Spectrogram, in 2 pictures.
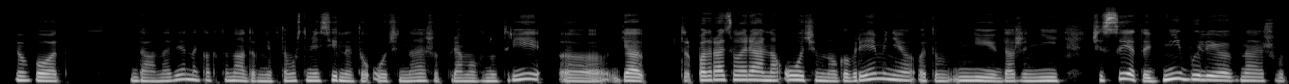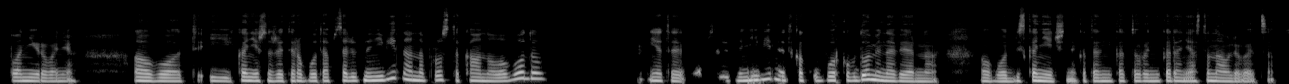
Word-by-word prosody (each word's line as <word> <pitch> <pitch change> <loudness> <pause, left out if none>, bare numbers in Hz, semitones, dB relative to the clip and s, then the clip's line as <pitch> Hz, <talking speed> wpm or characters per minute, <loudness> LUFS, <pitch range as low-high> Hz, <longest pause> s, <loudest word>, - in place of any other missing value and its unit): ну 190 -2 +2
вот. 165 -2 +3 0.7
Да, 165 -2 -1
наверное, 205 +8 0
как-то 185 -1 -7
надо 170 -3 0
мне, 150 -1 -2
потому 165 +3 -3
что 175 +1 -6
меня 170 0 +3
сильно 170 0 +1
это 150 -2 -3
очень, 155 -1 -3
знаешь, 165 +2 -1
вот - - -7
прямо 150 -1 -2
внутри, 195 - -1 0.2
э. 150 -2 -1
Я 170 -4 +4 0.3
т - - -6
потратила 210 +1 +2
реально 195 -3 +3
очень 200 -3 +2
много 160 0 0
времени, 215 +3 +2
это 165 -2 -3
не 175 -1 +2
даже 160 +2 -2
не 165 +1 +2 0.3
часы, 195 +8 +3
это 160 -8 +1
дни 220 - +4
были, 205 -6 +3
знаешь, 175 -2 -3
вот, 160 -2 -8
планирование, 160 -2 -1 0.6
а, 170 -2 +4
вот. 155 -1 0 0.2
И, 160 -3 -2
конечно 170 -2 +1
же, 160 - -1
эта 160 +2 -2
работа 165 0 -1
абсолютно 170 +2 0
не 185 +2 +5
видна, 260 -1 0
она 190 -3 +3
просто 200 -2 -4
канула 160 -3 0
в - - -5
воду. 265 +1 +1 1.0
И 180 - -3
это 160 -3 -1 0.2
абсолютно 170 0 -7
не 190 +3 +4
видно. 235 0 0
Это 185 - -3
как 180 - -1
уборка 180 +1 -1
в 175 - 0
доме, 215 0 +5
наверно, 150 -4 0 0.4
вот, 145 -2 -1
бесконечная, 150 - 0
которая, 155 - -2
ни - - -4
которая 160 0 -3
никогда 160 +1 0
не 155 - 0
останавливается. 155 -1 -2
170 Hz, 165 wpm, -23 LUFS, 155-190 Hz, 1.0 s, не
